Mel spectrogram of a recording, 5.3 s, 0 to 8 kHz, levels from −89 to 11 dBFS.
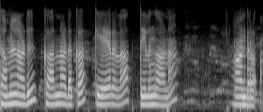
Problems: background conversations at intervals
